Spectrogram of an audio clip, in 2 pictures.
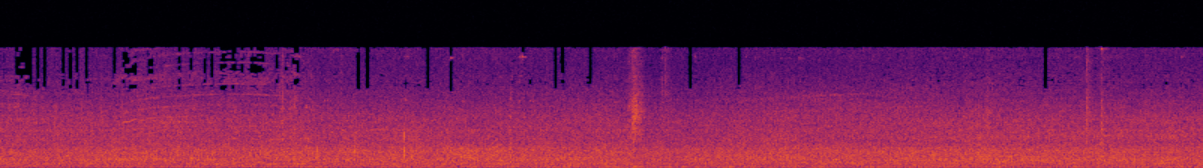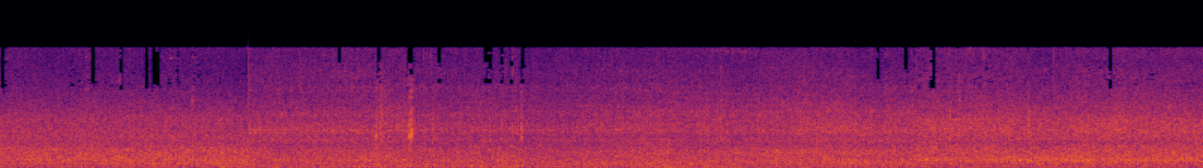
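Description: Steady freeway traffic noise with the low hum of an idling emergency vehicle's engine. The hum drops slightly in pitch for a few seconds partway through, then returns.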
